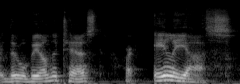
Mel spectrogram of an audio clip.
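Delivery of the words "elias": Elias with a long A, ay-LEE-ahs; Greek word. Shown as a demonstration. Teacher to class, modelling Elias with long A. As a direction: open Elias on a long ay sound. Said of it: "Two words I want you to be remembering".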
